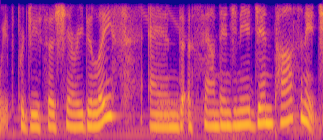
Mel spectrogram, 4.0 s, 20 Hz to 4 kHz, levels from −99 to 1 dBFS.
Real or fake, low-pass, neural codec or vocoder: real; 3.6 kHz; none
